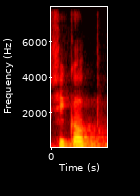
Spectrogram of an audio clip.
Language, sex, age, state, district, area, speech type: Goan Konkani, male, 18-30, Goa, Bardez, rural, read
